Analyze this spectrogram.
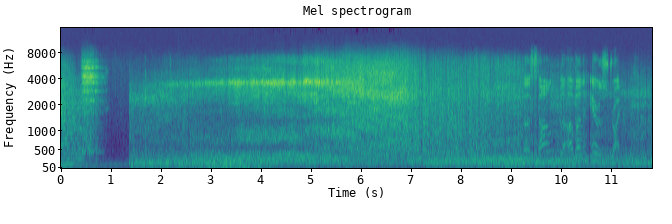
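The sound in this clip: Military aircraft in a tactical air operation over the Libyan desert. A brief voice gives way to a loud, sustained engine roar that swells and sweeps through the middle, with fainter warbling engine sounds near the end.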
